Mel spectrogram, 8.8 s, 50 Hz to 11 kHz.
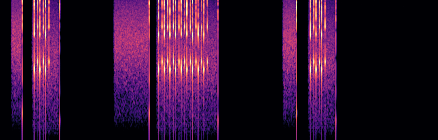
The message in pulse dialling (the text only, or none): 3 9 3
